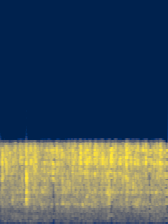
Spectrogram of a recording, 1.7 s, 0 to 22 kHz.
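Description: Water gushes steadily into a brewing vessel during an all-grain home brew day, about 14 litres filling it, with a loud, broad hissing splash, close up and without talk.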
